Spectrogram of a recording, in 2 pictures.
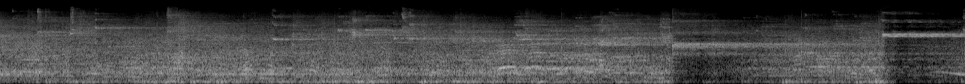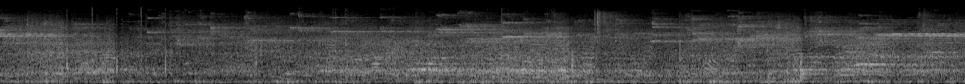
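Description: Basketball bouncing on a hardwood gym court during a game, with repeated short knocks and unclear voices of players and spectators echoing in a large gymnasium.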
